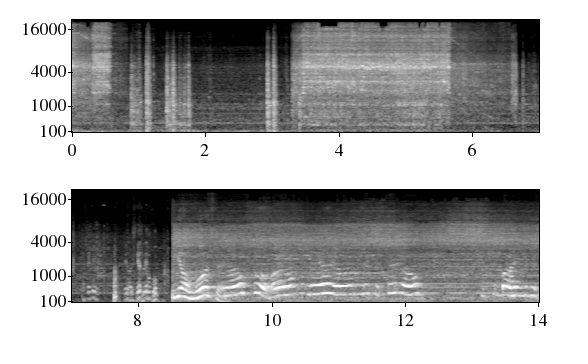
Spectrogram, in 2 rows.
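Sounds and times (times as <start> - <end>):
welding arc hissing: 0.0 - 0.8, 8.6 - 14.0.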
